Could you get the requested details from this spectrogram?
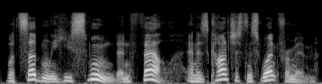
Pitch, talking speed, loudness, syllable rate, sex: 150 Hz, 225 wpm, -16 LUFS, 5.6 syllables/s, male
